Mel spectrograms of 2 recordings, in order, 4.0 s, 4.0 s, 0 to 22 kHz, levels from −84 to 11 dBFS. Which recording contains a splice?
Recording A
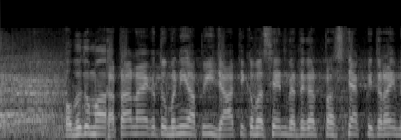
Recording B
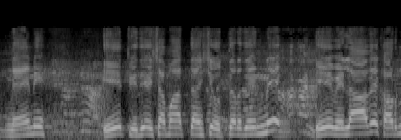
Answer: A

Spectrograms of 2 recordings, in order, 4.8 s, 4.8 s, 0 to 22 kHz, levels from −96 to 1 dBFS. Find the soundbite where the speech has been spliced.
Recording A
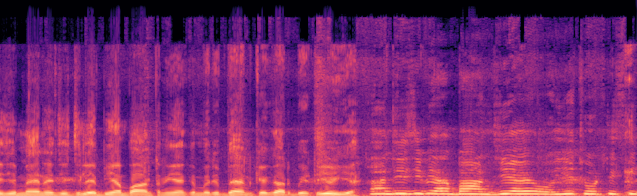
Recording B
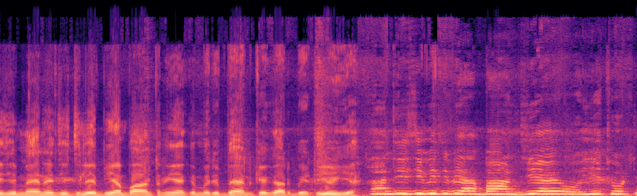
A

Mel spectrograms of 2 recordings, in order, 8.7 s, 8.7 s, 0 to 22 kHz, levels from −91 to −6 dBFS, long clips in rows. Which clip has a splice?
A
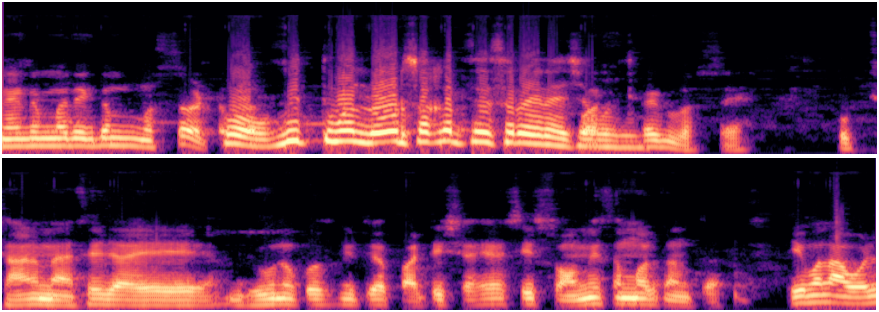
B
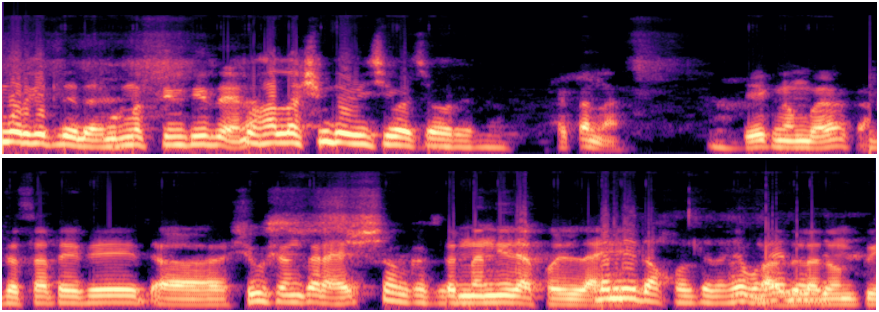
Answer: B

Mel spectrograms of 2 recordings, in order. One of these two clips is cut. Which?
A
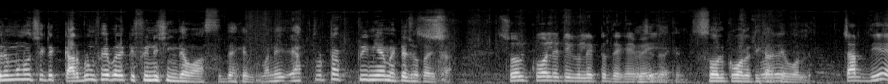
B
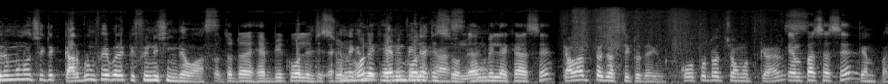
B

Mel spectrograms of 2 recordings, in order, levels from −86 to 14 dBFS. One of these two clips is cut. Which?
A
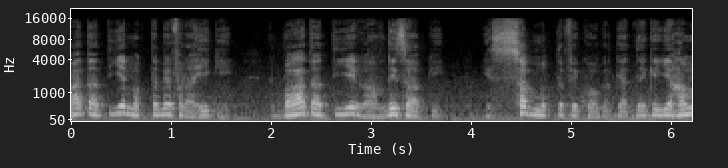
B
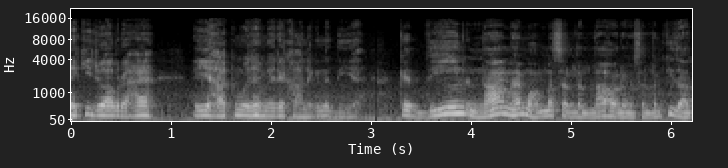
B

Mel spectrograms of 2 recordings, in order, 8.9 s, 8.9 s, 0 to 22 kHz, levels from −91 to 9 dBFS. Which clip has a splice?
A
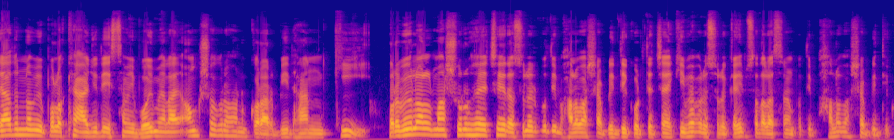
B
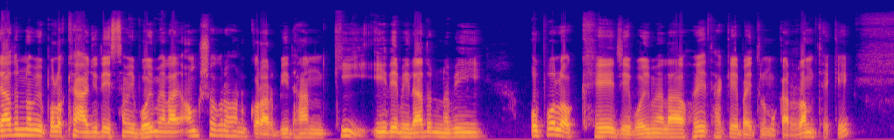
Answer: A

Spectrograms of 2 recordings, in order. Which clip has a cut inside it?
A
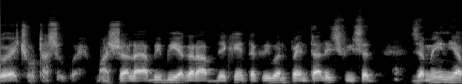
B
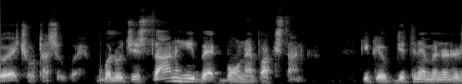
B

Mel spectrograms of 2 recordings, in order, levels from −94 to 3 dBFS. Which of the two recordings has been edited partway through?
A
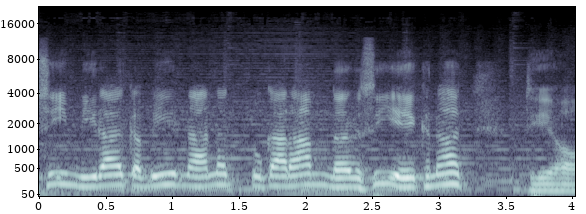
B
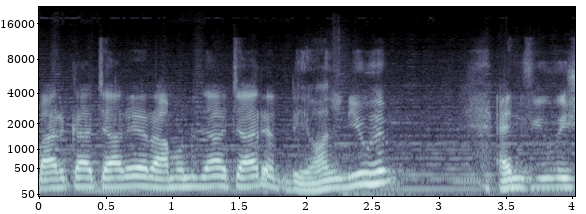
B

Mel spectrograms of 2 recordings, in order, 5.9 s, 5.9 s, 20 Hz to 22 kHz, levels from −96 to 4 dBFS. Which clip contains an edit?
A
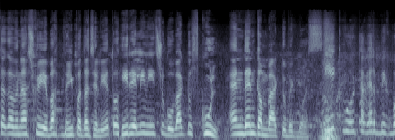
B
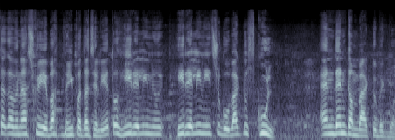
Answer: A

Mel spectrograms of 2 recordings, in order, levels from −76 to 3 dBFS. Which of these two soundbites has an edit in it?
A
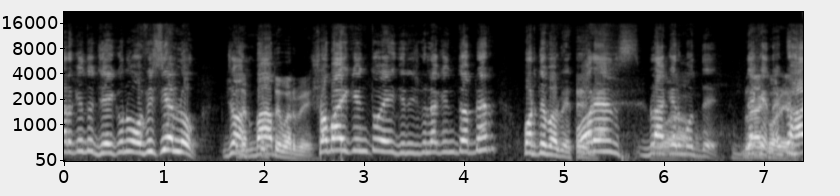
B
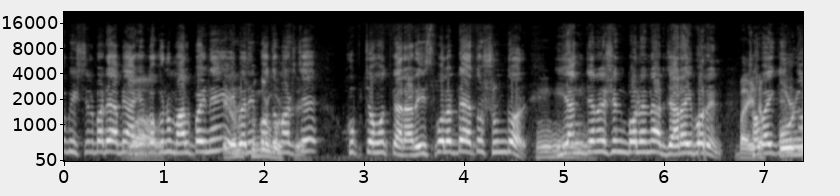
A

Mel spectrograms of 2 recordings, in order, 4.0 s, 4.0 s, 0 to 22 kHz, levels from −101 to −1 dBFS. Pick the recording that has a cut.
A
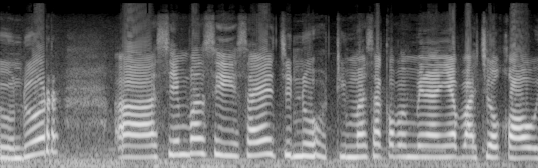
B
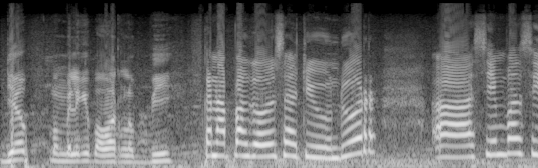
B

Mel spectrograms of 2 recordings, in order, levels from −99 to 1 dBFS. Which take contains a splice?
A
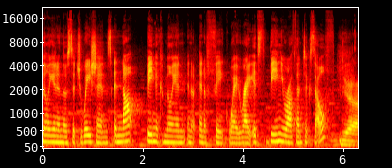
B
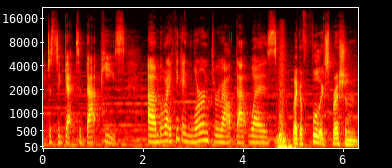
B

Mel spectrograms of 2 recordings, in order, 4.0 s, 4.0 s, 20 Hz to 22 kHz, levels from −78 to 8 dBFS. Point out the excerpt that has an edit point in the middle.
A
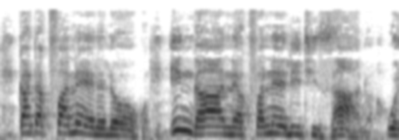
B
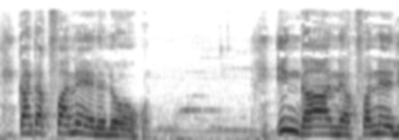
A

